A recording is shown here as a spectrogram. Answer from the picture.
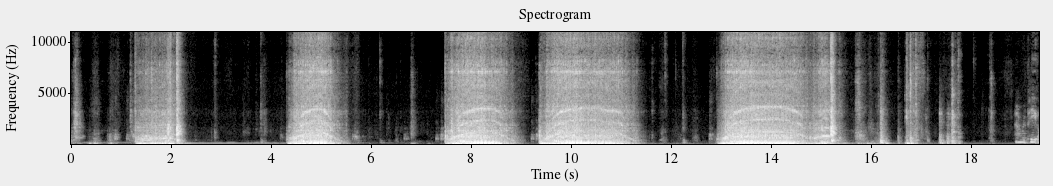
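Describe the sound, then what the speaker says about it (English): Sewing machine stitching a seam on a Burda skirt, running in five separate bursts of steady whirring and clattering, separated by short pauses. "Slide it back under and rejoin that line of stitching."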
